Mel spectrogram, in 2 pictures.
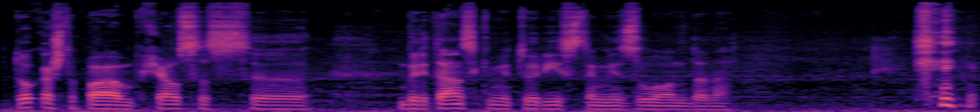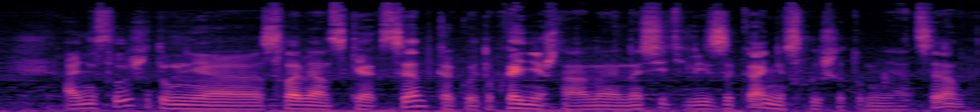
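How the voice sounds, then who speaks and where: Chatty low-voiced man strolling outdoors. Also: animated, moderate pace, dark tone, a little hiss or hum. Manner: chatty, rambling, often says "вот". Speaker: journalist vlogger. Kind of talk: casual walking vlog chat. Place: outdoors in an old town street.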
